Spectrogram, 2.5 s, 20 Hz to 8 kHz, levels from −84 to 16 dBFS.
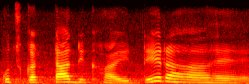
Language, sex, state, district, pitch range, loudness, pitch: Hindi, female, Haryana, Jhajjar, 200-255 Hz, -17 LUFS, 235 Hz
